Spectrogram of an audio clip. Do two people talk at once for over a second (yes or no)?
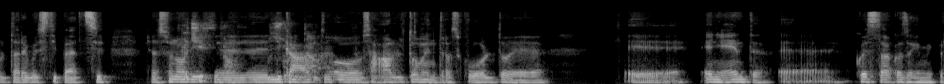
yes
